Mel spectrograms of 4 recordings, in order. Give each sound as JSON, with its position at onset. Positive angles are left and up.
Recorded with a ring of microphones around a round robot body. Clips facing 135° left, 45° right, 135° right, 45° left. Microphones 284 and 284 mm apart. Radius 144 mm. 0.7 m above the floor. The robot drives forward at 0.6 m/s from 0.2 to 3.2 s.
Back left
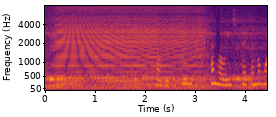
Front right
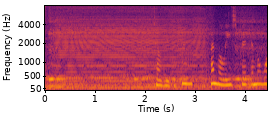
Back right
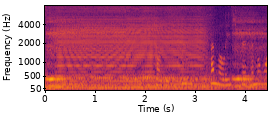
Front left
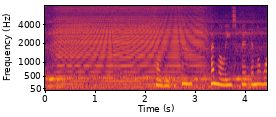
{"t": 2.2, "sound": "a woman speaking", "azimuth_deg": 10}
